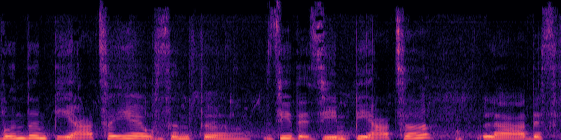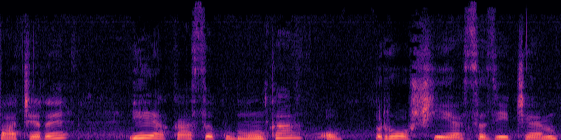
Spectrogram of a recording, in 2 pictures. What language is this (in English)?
Romanian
